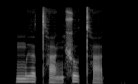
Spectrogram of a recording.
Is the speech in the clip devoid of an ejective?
yes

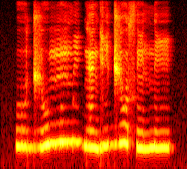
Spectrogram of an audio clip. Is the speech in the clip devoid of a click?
yes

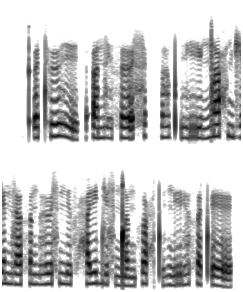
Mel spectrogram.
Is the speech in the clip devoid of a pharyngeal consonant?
no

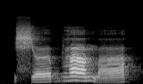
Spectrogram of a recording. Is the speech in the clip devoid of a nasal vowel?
yes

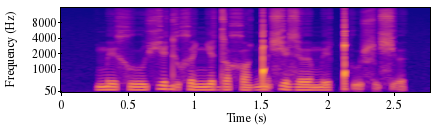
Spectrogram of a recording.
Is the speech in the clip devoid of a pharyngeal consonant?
yes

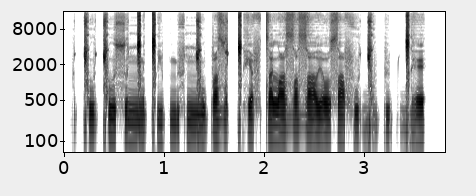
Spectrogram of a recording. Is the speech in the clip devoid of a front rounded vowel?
yes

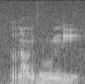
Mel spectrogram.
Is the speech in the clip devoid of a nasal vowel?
no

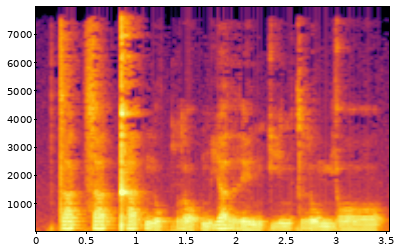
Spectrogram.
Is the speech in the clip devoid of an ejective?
yes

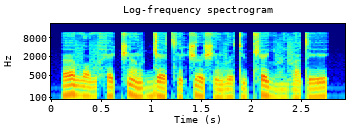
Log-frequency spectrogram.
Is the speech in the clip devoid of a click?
yes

